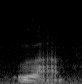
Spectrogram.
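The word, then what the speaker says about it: ulam (עולם): The Hebrew word for forever or eternity is pronounced ulam, and it is used 5 times in these verses.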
